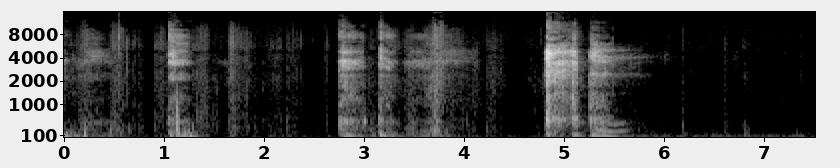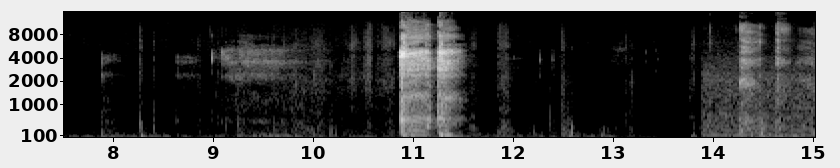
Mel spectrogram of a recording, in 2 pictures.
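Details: Several separate coughs and throat clearings from a female, spaced across a quiet room with short pauses between.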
